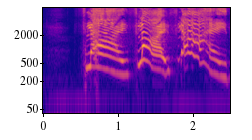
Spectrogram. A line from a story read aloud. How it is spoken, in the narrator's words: they shouted at me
